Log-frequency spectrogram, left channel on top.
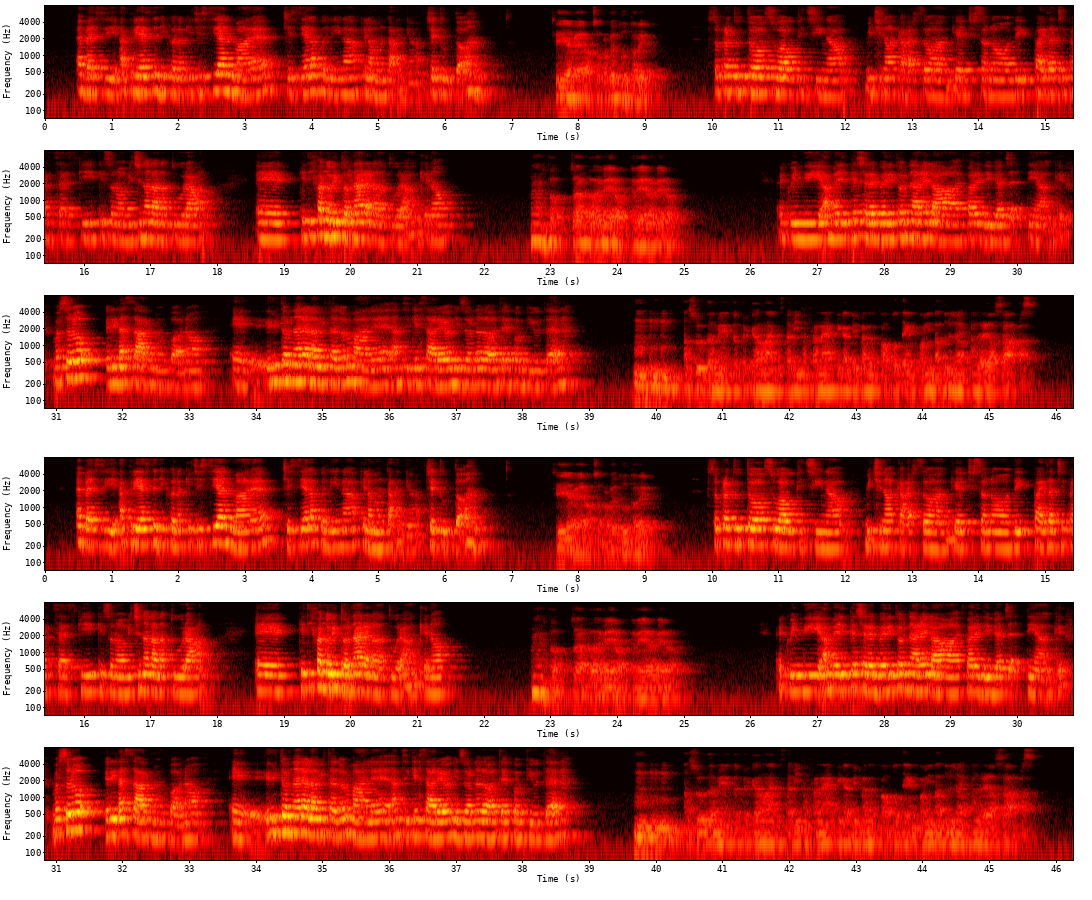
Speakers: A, on the right; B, on the left.
A: E beh sì, a Trieste dicono che ci sia il mare, c'è sia la collina che la montagna, c'è tutto. <laughs>
B: Sì, è vero, c'è proprio tutto lì.
A: Soprattutto su Aupicina, vicino al Carso anche, ci sono dei paesaggi pazzeschi che sono vicino alla natura e che ti fanno ritornare alla natura anche, no?
B: Certo, certo, è vero, è vero, è vero.
A: E quindi a me piacerebbe ritornare là e fare dei viaggetti anche, ma solo rilassarmi un po', no? E e ritornare alla vita normale anziché stare ogni giorno davanti al computer. <laughs>
B: <laughs> Mhm, Assolutamente, perché ormai questa vita frenetica ti prende troppo tempo, ogni tanto bisogna anche rilassarsi.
